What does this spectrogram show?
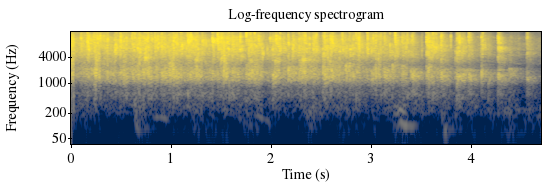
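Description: Steady audience applause from many hands for a guest speaker at an event, a dense, loud crackle of clapping that holds throughout before starting to thin out near the end.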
